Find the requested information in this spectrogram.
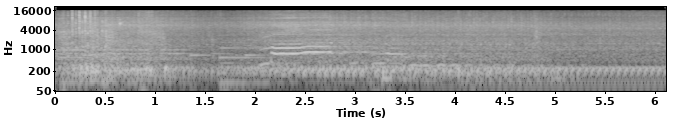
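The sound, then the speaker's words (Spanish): Motorcycle engine idling at the garage door of a care home, a steady low rumble with a buzzing mid-range drone that holds at an even loudness throughout. “Llega al asilo en moto y se detiene ante la puerta del garaje.”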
